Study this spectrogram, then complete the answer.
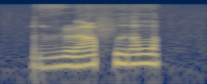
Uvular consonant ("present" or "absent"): absent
